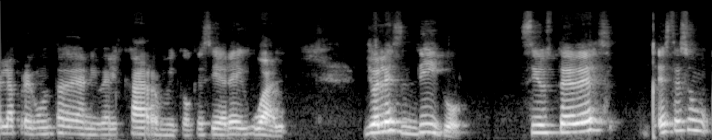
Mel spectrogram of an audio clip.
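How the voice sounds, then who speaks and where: A woman therapist speaks in a calm, deliberate way, at a medium pitch. She explains things conversationally and slows down when she guides listeners through a healing exercise.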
